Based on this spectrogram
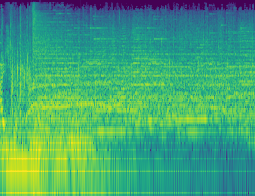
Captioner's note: cheers and applause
